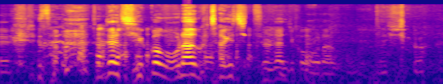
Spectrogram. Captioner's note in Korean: 웃음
